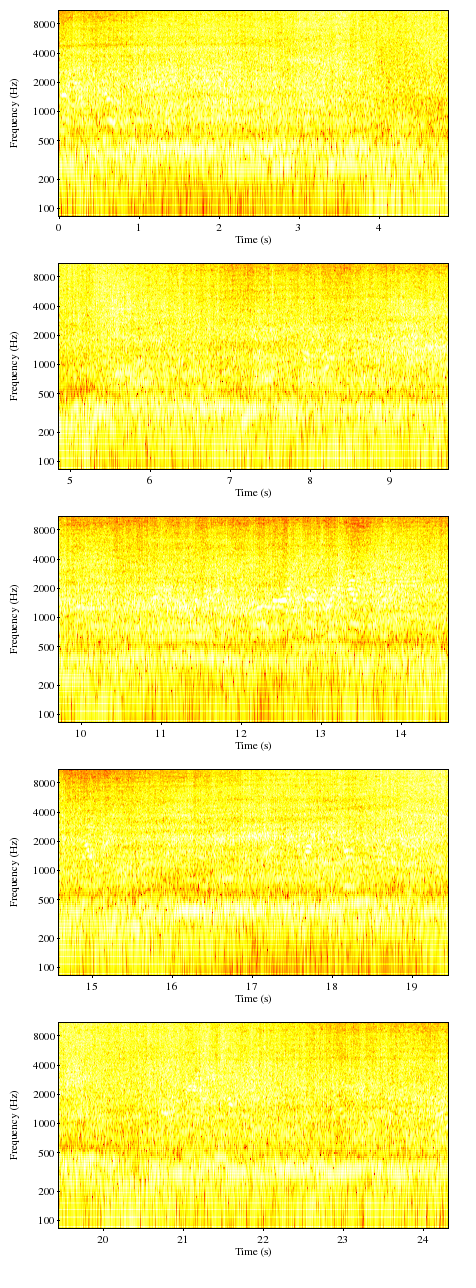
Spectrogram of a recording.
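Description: Engines rev up and down with shifting, bending pitch.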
